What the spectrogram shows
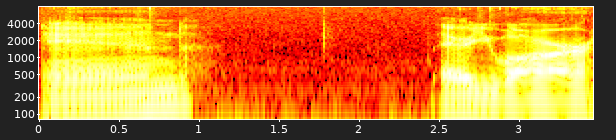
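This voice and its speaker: A man's fairly low voice, with ordinary pitch variation, comes through in a very clean recording against a silent background. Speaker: gaming streamer. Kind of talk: live stream chat. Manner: animated; loud.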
